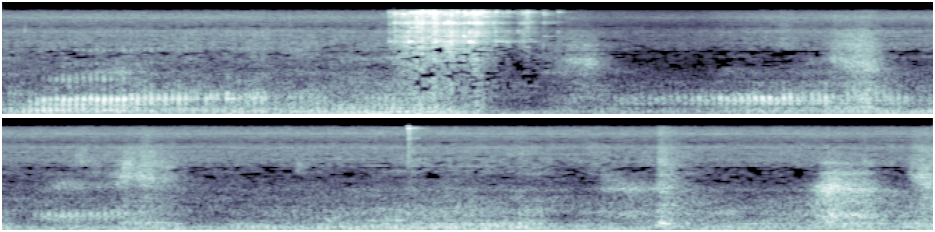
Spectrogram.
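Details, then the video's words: Young female tortoiseshell kitten purring softly in short rumbling phrases, broken by a sharp rustling burst and a few faint clicks and handling noises. "She Purrs as Loud as He Snores"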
